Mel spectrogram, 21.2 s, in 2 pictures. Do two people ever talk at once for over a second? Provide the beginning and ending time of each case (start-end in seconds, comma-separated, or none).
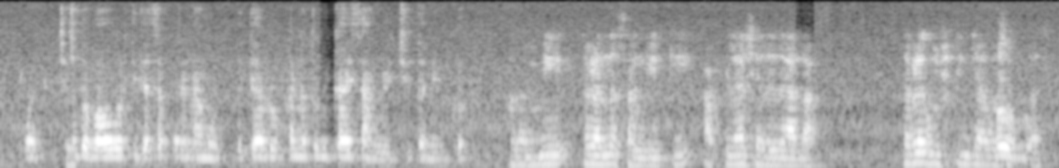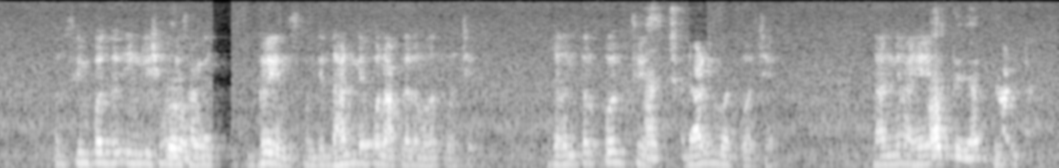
none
